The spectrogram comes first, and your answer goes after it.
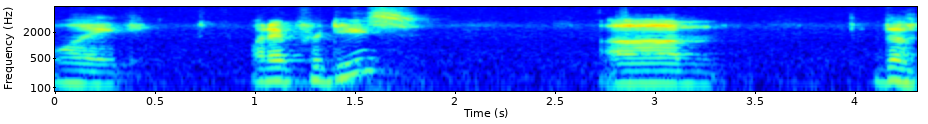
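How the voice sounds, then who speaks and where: In a soft-spoken manner, a man uses a bright, sharp tone at medium pitch and a fairly slow pace with light background noise. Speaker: music producer streamer. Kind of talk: live stream casual talk. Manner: halting.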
